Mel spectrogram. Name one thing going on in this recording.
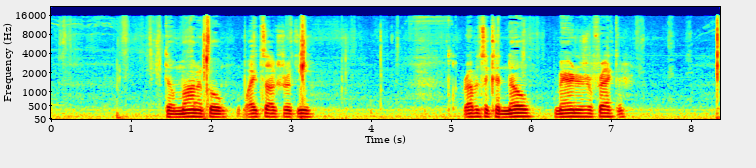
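Trading cards slide against each other in a hand.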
